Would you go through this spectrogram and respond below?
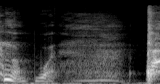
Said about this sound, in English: Why am I coughing so much today?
